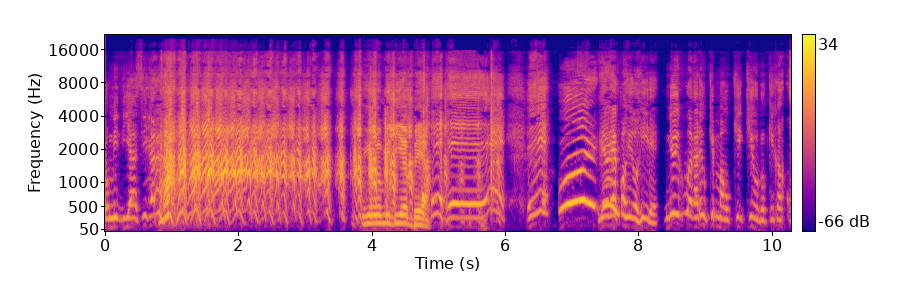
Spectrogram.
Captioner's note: laughter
